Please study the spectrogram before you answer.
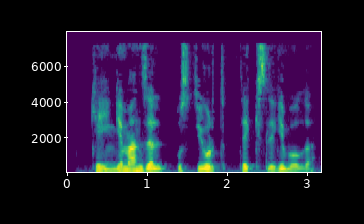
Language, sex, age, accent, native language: Uzbek, male, 19-29, Namangan, Uzbek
